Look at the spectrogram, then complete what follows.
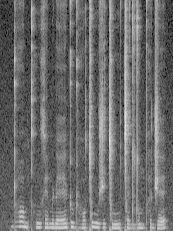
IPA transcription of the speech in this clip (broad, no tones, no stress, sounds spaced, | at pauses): ɖʱ ɑ m kʰ u x ɛ m ɘ ɳ ɛː ʈ u ɖʱ ɔ ǀ uː ʒ e ǀ uː ǀ ɛ d ʊ d ɔ m pʰ ə d͡ʒ ɛ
